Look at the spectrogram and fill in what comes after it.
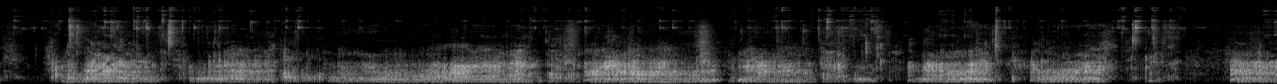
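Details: Bonita the Boxer, a female, roughhousing with border collie companion Scrubby and letting him know who's boss. Almost continuous low snarling growls, broken by short breaths, last the whole stretch, with a few rustling scuffles.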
